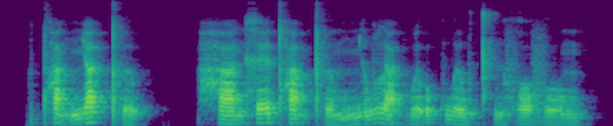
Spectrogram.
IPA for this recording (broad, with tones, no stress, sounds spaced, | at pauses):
t̪ʰ a̰˧˨ ŋ ɲ a˦˥ t̚ t̪ʰ ə˨˩ p̚ | h aː˨˩ n x ɛ˨˦ t̪ʰ a̰˧˨ m t̪ʰ ə˧˩ m ɲ ə˨˦ w l a˨˩ k̚ l o̰˧˥ k w ə˨˩ w t̪ʰ ɨ˧˩ v ɔ˧ v o˧ m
